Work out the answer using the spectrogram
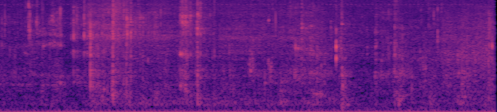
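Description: A person chewing and biting crispy fried chicken: a steady run of small, sharp crunches and mouth clicks.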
